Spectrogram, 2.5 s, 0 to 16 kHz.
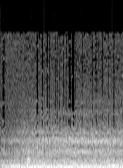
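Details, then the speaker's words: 2003 Acura TL after replacing the ignition coil for P030X misfire codes and flashing check-engine light: even, steady engine note with no stumble or shaking; smooth normal running, fix confirmed. "all right i can tell instantly uh it's fixed uh it's running real smooth and it's not shaking like it was"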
